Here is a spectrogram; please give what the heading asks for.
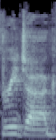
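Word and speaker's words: Brídeog: It's called it's pronounced brijog.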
